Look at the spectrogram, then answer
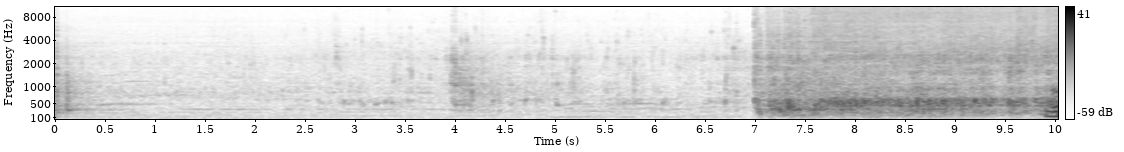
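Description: A mixer machine blending lychee kicks in abruptly partway through, a loud, steady broadband whirring roar that stays continuous to the end after a quieter stretch of faint handling sounds.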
